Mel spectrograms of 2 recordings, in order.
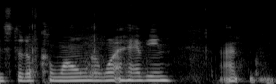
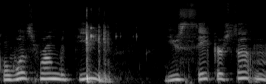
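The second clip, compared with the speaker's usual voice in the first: higher-pitched mock challenge; retold indignant customer; 8 semitones higher, 4 dB louder than usual. Perfumed customer questioning the wheezing clerk, mock indignation. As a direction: raise the pitch, question them sharply.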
